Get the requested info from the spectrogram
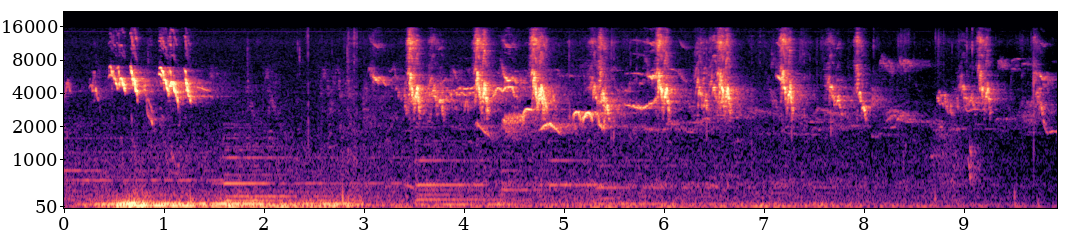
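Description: Garden birds singing: a quick cluster of high chirps about half a second in, then a run of separate repeated chirps about every half-second from a few seconds in.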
